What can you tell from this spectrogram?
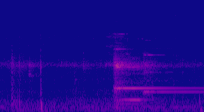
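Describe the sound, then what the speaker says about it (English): A doorbell chimes once, a clear sustained tone ringing out and fading slowly, preceded by a couple of faint knocks in a quiet room. "that was just our doorbell."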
